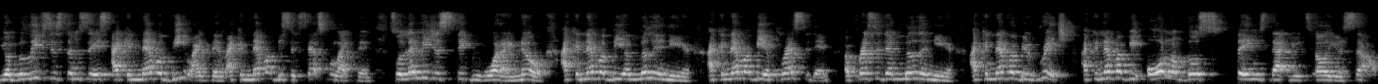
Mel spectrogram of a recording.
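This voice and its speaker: A woman's high, animated voice with a Cameroonian accent, fairly quick and with hardly any pauses, over music in the background. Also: ordinary pitch variation. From Cameroon, French-speaking part. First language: French. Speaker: network marketing leader. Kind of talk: motivational talk. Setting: webinar.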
